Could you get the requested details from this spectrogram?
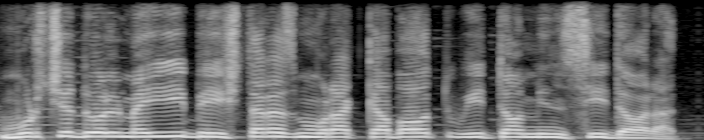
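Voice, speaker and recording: A man with an Afghan Dari accent reading a scripted radio program, slow and careful, spelling words out letter by letter. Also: high-pitched, loud music behind the voice. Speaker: radio presenter.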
